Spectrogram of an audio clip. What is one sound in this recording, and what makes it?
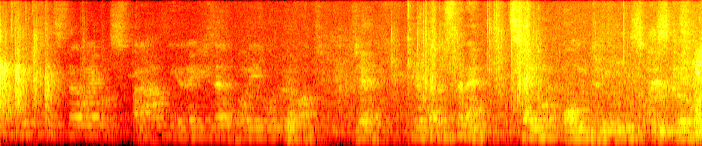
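An elderly man speaks into a microphone to an audience.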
